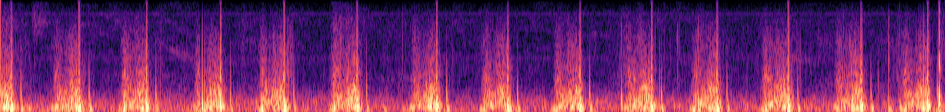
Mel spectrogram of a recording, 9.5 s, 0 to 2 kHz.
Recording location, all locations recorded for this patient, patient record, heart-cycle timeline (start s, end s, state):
aortic valve (AV)
aortic valve (AV)+pulmonary valve (PV)+tricuspid valve (TV)+mitral valve (MV)
#Age: Child
#Sex: Male
#Height: 111.0 cm
#Weight: 19.4 kg
#Pregnancy status: False
#Murmur: Present
#Murmur locations: aortic valve (AV)+mitral valve (MV)+pulmonary valve (PV)+tricuspid valve (TV)
#Most audible location: aortic valve (AV)
#Systolic murmur timing: Holosystolic
#Systolic murmur shape: Plateau
#Systolic murmur grading: III/VI or higher
#Systolic murmur pitch: High
#Systolic murmur quality: Harsh
#Diastolic murmur timing: nan
#Diastolic murmur shape: nan
#Diastolic murmur grading: nan
#Diastolic murmur pitch: nan
#Diastolic murmur quality: nan
#Outcome: Abnormal
#Campaign: 2015 screening campaign
0.00	0.46	unannotated
0.46	0.64	S1
0.64	0.82	systole
0.82	0.97	S2
0.97	1.16	diastole
1.16	1.34	S1
1.34	1.50	systole
1.50	1.62	S2
1.62	1.92	diastole
1.92	2.08	S1
2.08	2.25	systole
2.25	2.36	S2
2.36	2.55	diastole
2.55	2.68	S1
2.68	2.89	systole
2.89	3.01	S2
3.01	3.27	diastole
3.27	3.42	S1
3.42	3.60	systole
3.60	3.76	S2
3.76	4.04	diastole
4.04	4.20	S1
4.20	4.41	systole
4.41	4.55	S2
4.55	4.77	diastole
4.77	4.96	S1
4.96	5.14	systole
5.14	5.27	S2
5.27	5.49	diastole
5.49	5.64	S1
5.64	5.86	systole
5.86	5.98	S2
5.98	6.21	diastole
6.21	6.36	S1
6.36	6.56	systole
6.56	6.70	S2
6.70	6.88	diastole
6.88	7.03	S1
7.03	7.22	systole
7.22	7.37	S2
7.37	7.58	diastole
7.58	7.73	S1
7.73	7.93	systole
7.93	8.08	S2
8.08	8.30	diastole
8.30	8.48	S1
8.48	8.65	systole
8.65	8.78	S2
8.78	8.97	diastole
8.97	9.10	S1
9.10	9.46	unannotated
